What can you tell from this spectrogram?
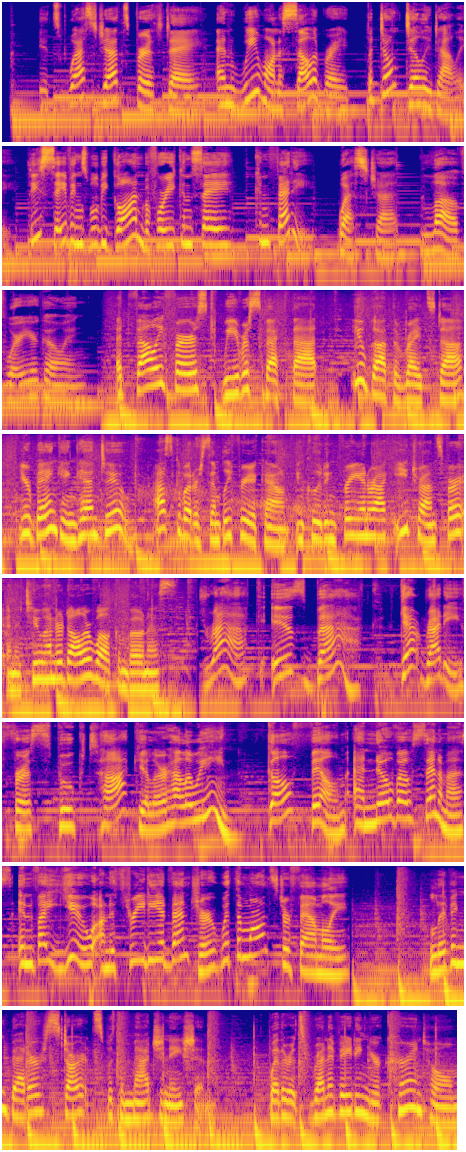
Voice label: english female voices canadian accent

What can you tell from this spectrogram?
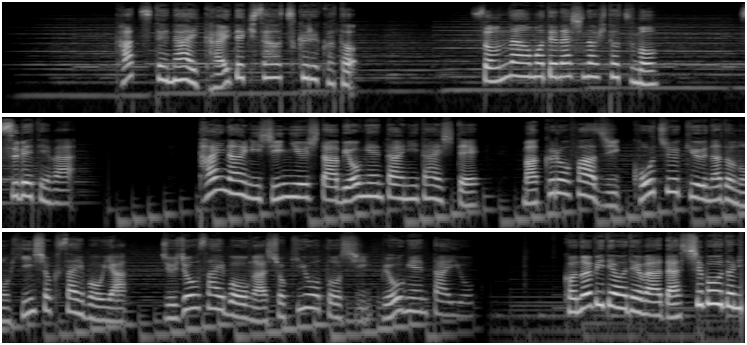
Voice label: japanese female voices

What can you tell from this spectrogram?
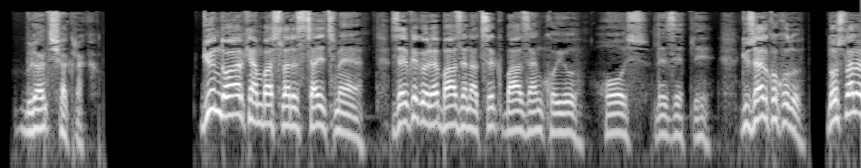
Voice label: diyalekt, turkish dialect voices

